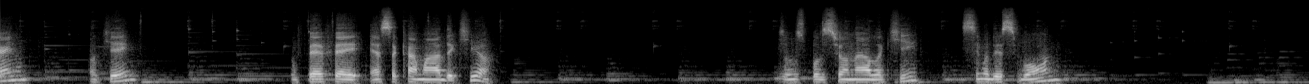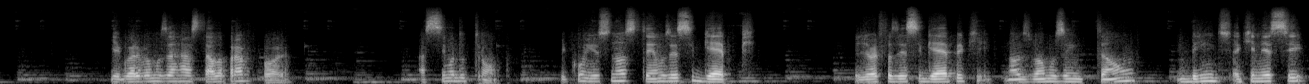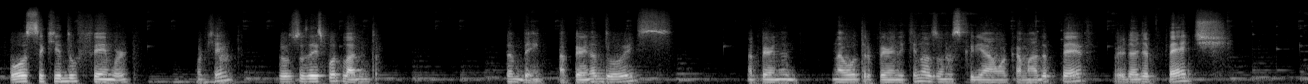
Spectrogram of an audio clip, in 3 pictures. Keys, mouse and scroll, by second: 3.5-18.5 drag, 18.5-20.4 scroll down 1, 20.4 Escape, 20.4 ctrl+r, 21.0-22.8 scroll up 1, 24.7 click, 27.2 click, 29.8 click, 38.4 click, 39.1 scroll down 1.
